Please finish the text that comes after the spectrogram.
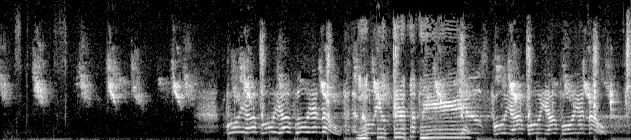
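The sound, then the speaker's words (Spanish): A chorus of small birds chirps and tweets in quick, overlapping bursts, like a dawn chorus. After a few seconds a fuller, melodic layer swells underneath while the chirping carries on. “Muchos pajaritos, como que fuera el amanecer.”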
